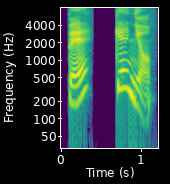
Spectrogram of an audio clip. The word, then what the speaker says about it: pequeño: Small is pequeño, pronounced pequeño.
